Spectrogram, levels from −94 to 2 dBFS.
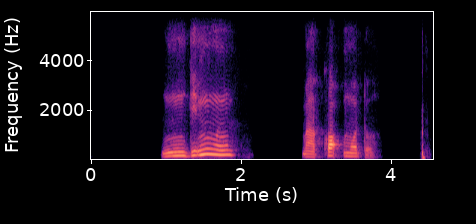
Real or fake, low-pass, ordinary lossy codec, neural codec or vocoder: fake; 5.4 kHz; Opus, 16 kbps; codec, 16 kHz, 16 kbps, FunCodec, trained on LibriTTS, 50 frames a second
